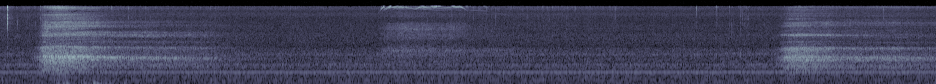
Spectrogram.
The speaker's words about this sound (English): Breathe here. Breathe here into this moment. Exaggerate every breath so you really feel it moving in and out of your body.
